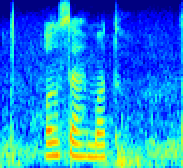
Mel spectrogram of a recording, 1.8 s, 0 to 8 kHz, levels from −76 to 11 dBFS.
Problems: constant background noise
